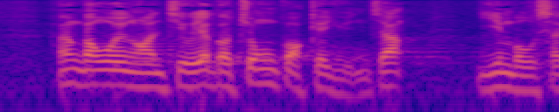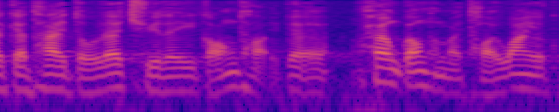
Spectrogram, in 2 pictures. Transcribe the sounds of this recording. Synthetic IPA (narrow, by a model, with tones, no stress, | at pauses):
hœː˥ŋkɔ˨˥ŋwu˨˧jŋɔː˧nt͡siː˧wjɐ˥kɔː˧t͡ʃʊ˥ŋkʷɔː˧kːɛː˧ɥyː˨˩nt͡sɐ˥k̚ | jiː˨˧mo˨wsɐ˨t̚kɛ˧t̪ʰaː˧jt̪o˨wlɛː˥t͡ʃʰyː˨˧le˨˧jkɔ̰ː˨˥ŋt̪ʰɔ̰ː˨˩jkɛː˧hœː˥ŋkɔː˨˥ŋt̪ʰʊ˨ŋmaː˨˩t̪ʰɔː˨˩jwaː˥nkɛː˧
